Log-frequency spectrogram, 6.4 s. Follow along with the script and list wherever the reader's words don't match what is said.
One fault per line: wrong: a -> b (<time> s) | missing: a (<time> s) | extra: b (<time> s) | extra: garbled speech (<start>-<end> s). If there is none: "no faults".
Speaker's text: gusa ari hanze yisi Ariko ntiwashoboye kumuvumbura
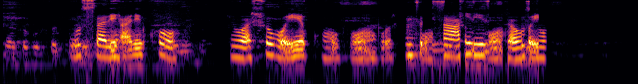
missing: hanze yisi (1.2 s)
extra: garbled speech (4.1-5.5 s)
